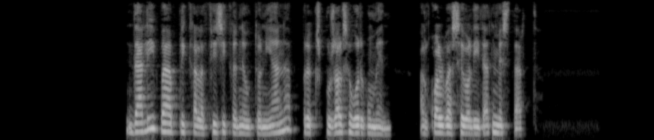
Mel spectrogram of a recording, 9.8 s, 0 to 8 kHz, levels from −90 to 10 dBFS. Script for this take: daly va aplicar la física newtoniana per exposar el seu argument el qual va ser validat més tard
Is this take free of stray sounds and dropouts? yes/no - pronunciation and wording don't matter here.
yes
